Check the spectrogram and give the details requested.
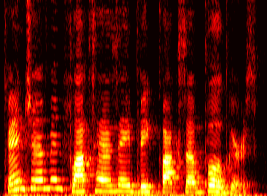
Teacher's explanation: we have that extra unstressed beat on the end, which is okay. It's called a feminine ending. It ends on a beat that goes down instead of up.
